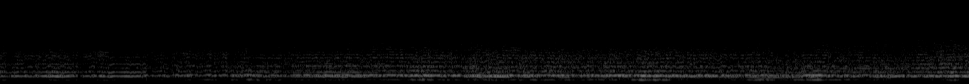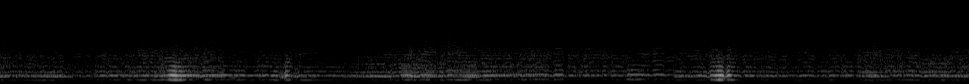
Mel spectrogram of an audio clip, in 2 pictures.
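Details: Giant honey bees (Apis dorsata) during honey harvesting, a dense swarm drone with a steady low hum and stacked harmonics, swelling and fading, with a few brief louder bumps near the end.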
